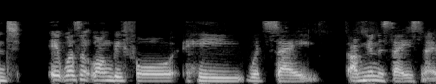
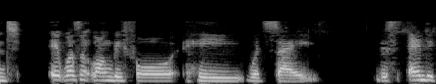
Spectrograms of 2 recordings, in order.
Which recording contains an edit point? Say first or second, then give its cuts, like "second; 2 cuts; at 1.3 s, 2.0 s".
first; 1 cut; at 3.5 s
